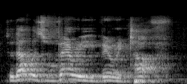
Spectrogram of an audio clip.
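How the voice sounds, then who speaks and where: A man's voice: sits high, expressive, normal speed. A man from Argentina, preaching a conversational sermon in a church, often restarting his sentences. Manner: conversational, with frequent restarts and fillers. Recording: echoey church room with faint background noise.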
